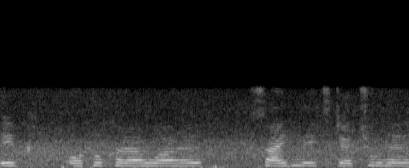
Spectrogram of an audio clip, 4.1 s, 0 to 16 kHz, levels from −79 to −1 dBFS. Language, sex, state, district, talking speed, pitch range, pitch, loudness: Hindi, female, Uttar Pradesh, Budaun, 160 wpm, 265-280 Hz, 275 Hz, -28 LUFS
